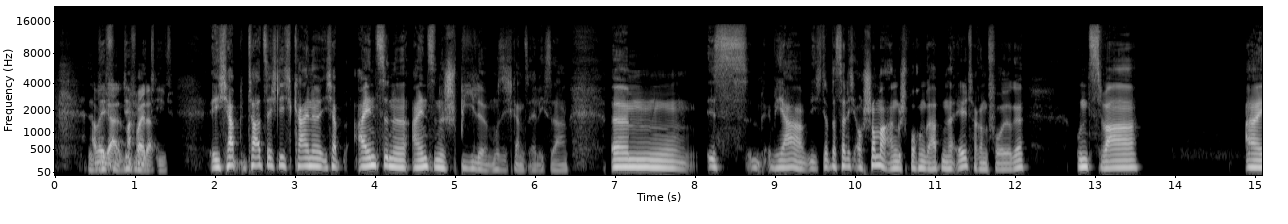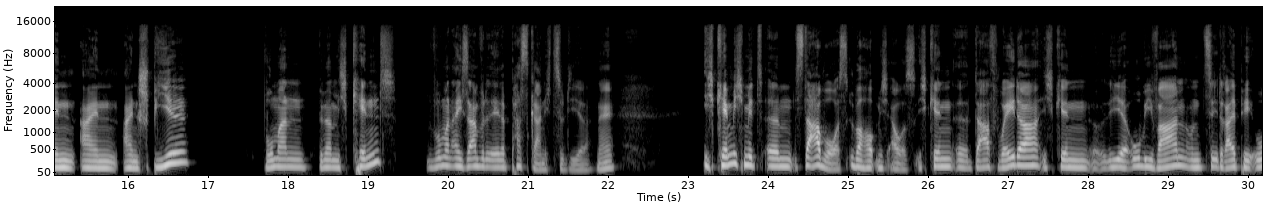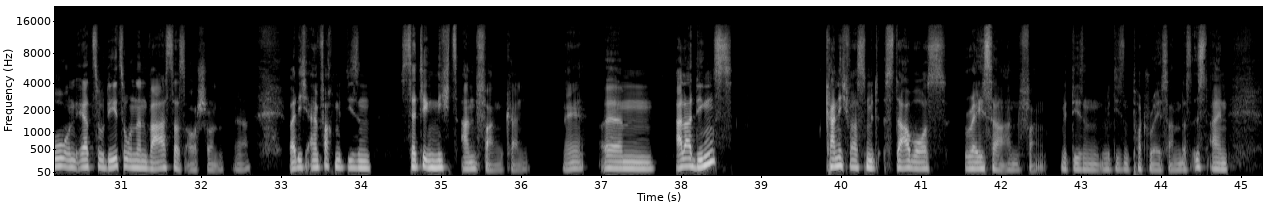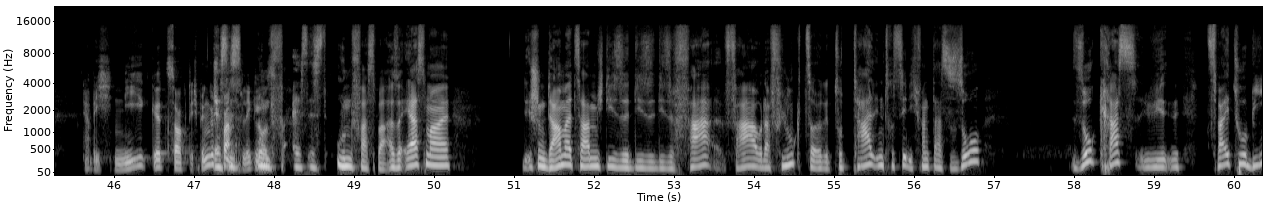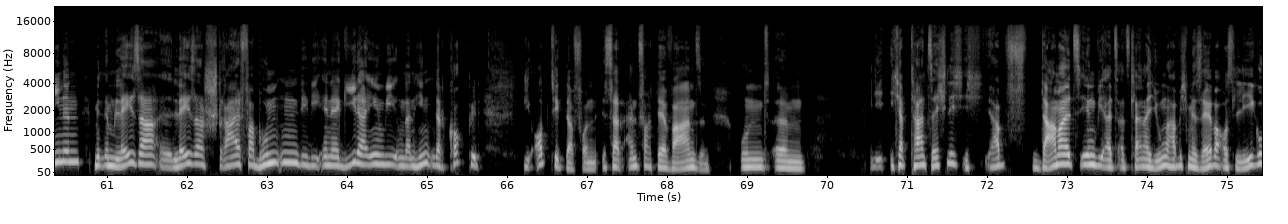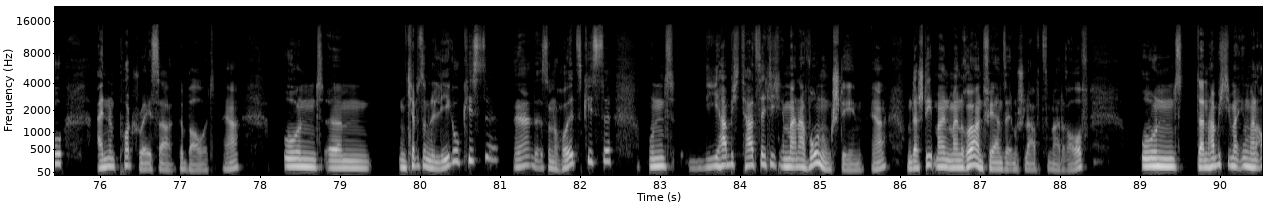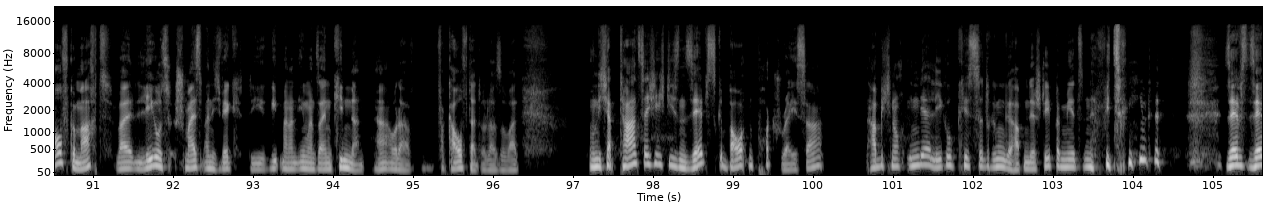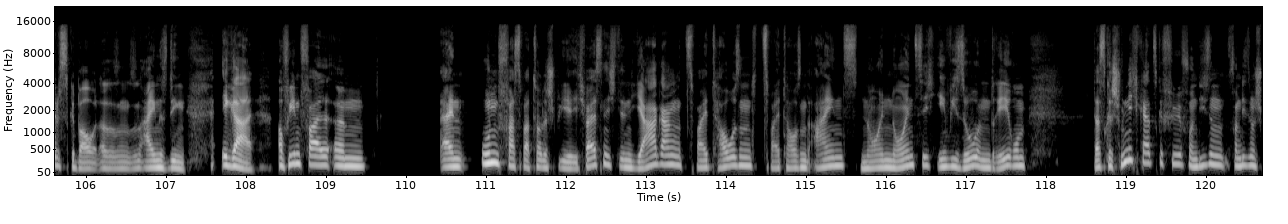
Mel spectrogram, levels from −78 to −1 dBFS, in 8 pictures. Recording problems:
uneven, jittery; strongly; from 3.5 s to 1:53

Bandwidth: 14.5 kHz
